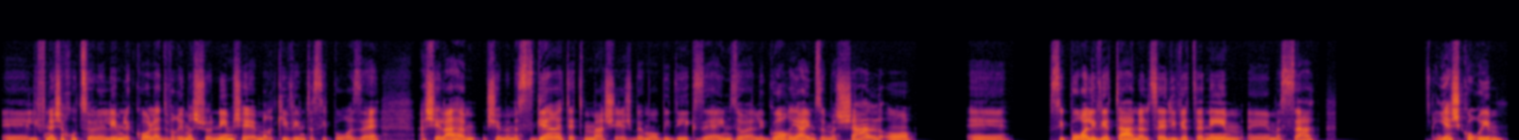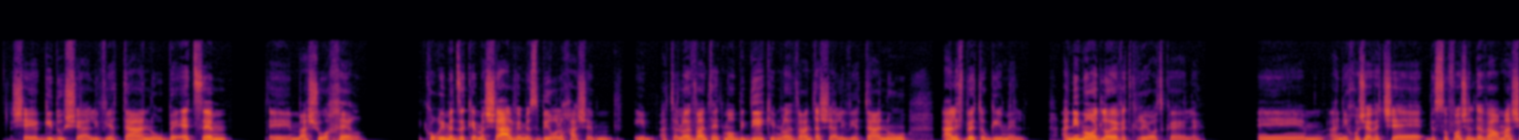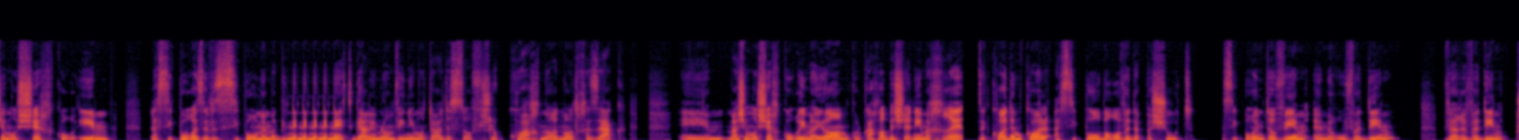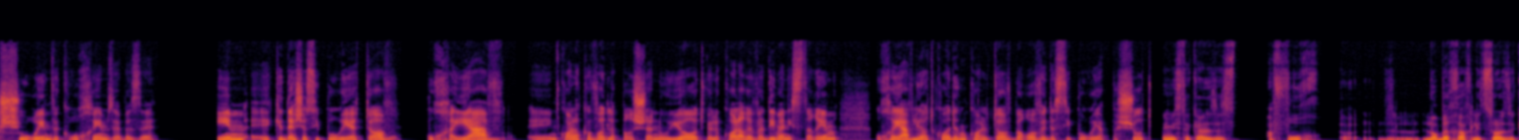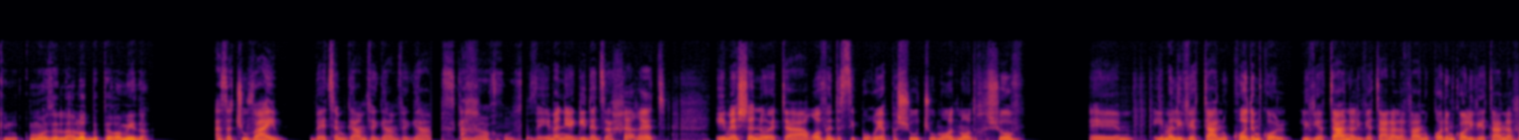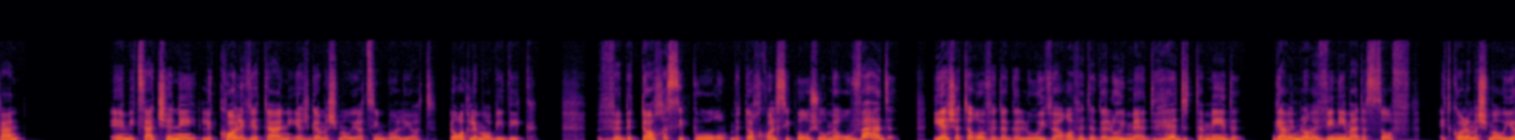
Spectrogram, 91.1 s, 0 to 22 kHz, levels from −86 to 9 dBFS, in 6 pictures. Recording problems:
audio stuttering; at 33 s
abrupt cut into speech; at the end

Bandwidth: 15.5 kHz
